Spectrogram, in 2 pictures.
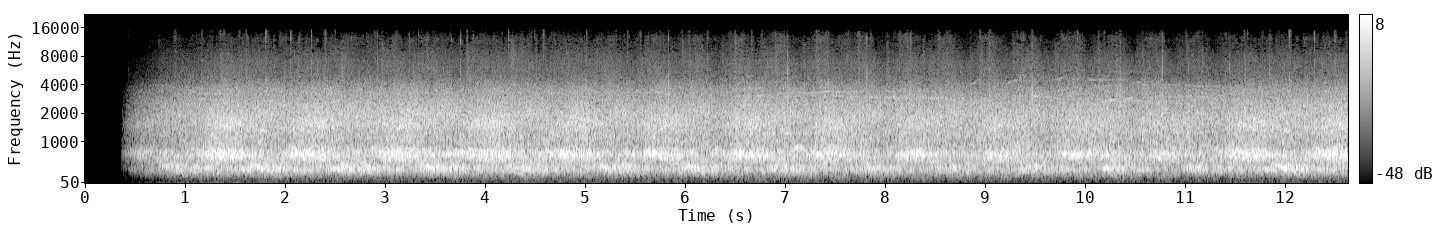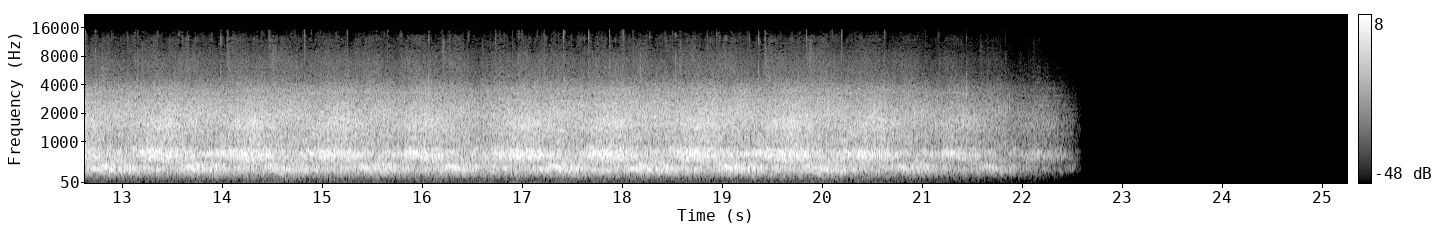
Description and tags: claque estadio
claque, andre, escola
